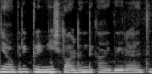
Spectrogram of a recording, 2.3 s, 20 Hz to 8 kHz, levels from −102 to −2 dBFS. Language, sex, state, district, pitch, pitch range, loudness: Hindi, female, Bihar, Vaishali, 260 Hz, 235-275 Hz, -30 LUFS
